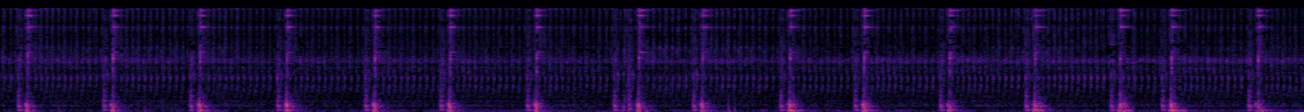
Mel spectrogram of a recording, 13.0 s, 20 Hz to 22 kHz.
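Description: OKMO B01 model hit-and-miss engine, a 3.6 cc water-cooled single-cylinder four-stroke petrol engine, running on its governor. It gives a sharp pop a little under once a second, with a faint fast ticking between the pops as it coasts between firing strokes.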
